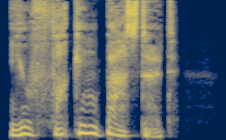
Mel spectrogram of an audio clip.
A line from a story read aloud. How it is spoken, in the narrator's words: Veya growls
